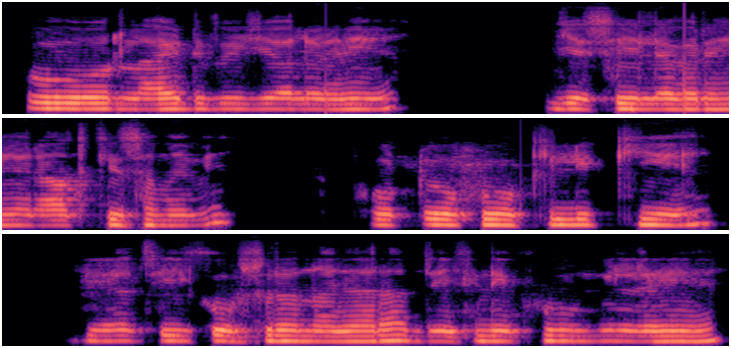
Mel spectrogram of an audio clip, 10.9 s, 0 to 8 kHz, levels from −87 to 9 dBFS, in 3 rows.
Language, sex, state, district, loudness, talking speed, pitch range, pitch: Hindi, male, Chhattisgarh, Raigarh, -17 LUFS, 155 wpm, 140-150 Hz, 145 Hz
